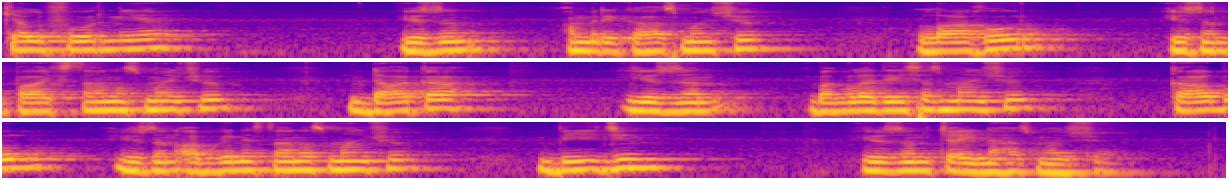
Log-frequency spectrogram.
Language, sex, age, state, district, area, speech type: Kashmiri, male, 60+, Jammu and Kashmir, Kulgam, rural, spontaneous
